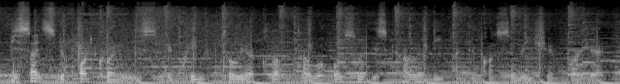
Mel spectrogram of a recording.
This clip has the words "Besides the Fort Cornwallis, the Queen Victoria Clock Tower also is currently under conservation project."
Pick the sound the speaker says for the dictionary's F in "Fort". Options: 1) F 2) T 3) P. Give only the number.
3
